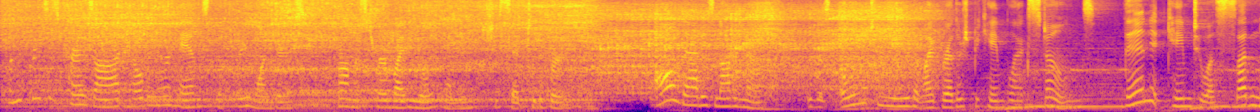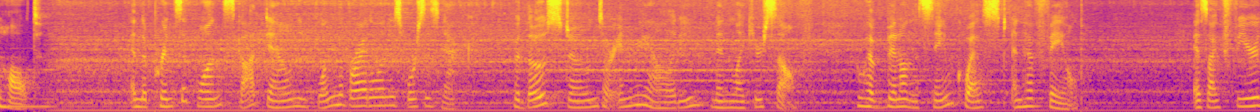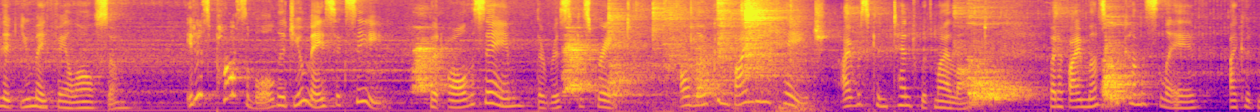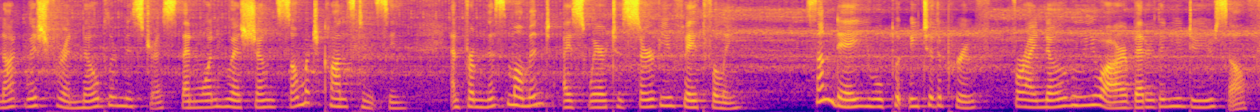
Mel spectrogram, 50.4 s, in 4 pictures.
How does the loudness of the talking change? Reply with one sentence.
The volume of the talking stays about the same.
